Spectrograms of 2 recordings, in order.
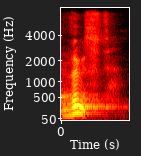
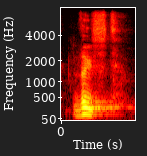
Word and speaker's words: Wuest: Kenneth Vuest, that's spelled W-U-E-S-T, Vuest, was a 20th century Greek scholar.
